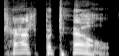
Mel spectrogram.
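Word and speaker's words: Kash Patel: Oh, Donna says it's pronounced Cash Patel.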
